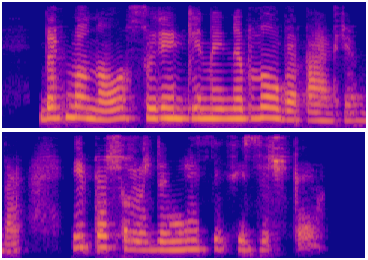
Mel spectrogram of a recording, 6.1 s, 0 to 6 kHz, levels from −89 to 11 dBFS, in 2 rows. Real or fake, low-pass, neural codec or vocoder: fake; 5.4 kHz; codec, 44.1 kHz, 1.7 kbps, Pupu-Codec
